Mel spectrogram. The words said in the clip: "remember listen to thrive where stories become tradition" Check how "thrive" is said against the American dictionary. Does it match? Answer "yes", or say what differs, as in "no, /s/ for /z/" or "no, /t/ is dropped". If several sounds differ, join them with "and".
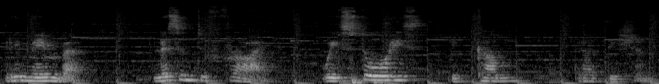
no, /f/ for /θ/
